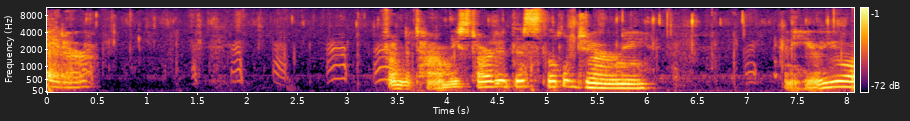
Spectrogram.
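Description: Newborn puppies squeak and whimper close by.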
